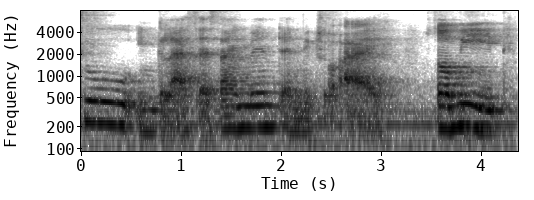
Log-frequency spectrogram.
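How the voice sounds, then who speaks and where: A woman with a Haitian Creole accent rambles candidly about her studies for her study vlog, her mid-range voice creaky and darkish, slow-paced yet full of huge pitch swings. She frequently restarts and repeats herself, and the room is very echoey and noisy.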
